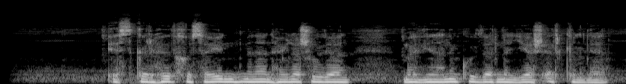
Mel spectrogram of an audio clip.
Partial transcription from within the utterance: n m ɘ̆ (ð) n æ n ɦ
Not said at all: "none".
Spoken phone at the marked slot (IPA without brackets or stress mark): none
